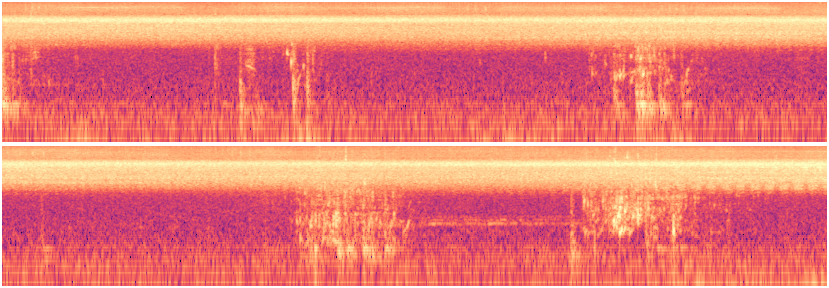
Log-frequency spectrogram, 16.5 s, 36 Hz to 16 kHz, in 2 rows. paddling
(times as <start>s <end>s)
11.2s 12.4s, 13.9s 15.6s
